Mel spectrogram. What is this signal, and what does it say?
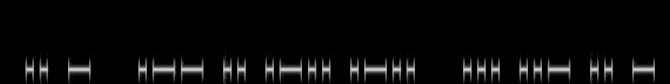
Morse code, heard as a keyed tone, about 17 wpm, 700 Hz. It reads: IT WILL SUIT
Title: Sentences from Top 1600 Words 17wpm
